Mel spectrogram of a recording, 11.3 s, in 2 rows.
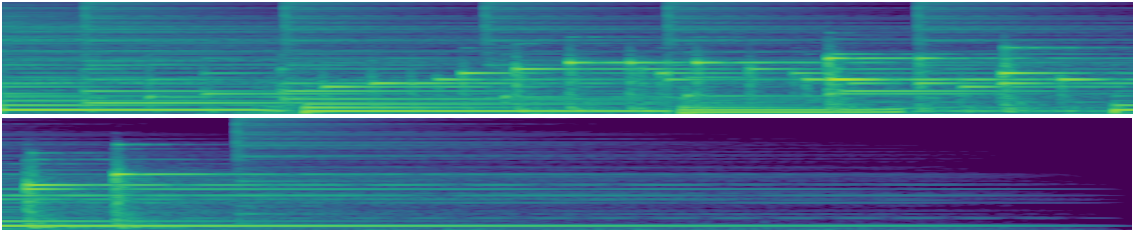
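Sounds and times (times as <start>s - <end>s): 
jazz components: 0.0s - 9.0s.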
